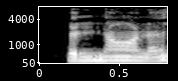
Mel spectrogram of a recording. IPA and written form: bəˈnɑːnə (banana)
